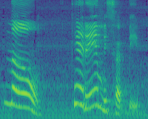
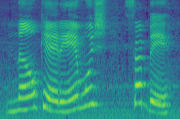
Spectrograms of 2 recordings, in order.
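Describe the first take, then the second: First: There is a pause after the first word. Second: There is no pause between the words. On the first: They do want to know. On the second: They do not want to know.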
